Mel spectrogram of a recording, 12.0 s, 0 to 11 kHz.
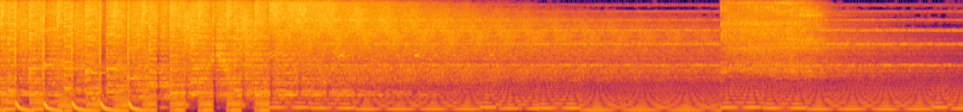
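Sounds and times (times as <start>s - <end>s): dance music with synth bass: 0.0s - 8.1s.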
